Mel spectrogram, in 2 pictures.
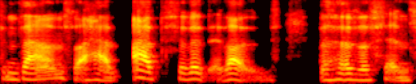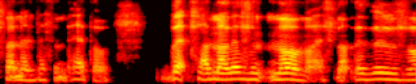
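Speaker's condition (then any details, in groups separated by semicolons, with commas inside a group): Tongue cancer, tongue removed; almost entire tongue removed, five millimeters left; post-surgery, cancer-free, diagnosed stage 4; relearned eating, liquids to purees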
